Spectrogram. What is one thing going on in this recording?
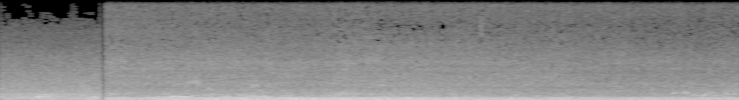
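Waves wash onto a beach with a steady rush.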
